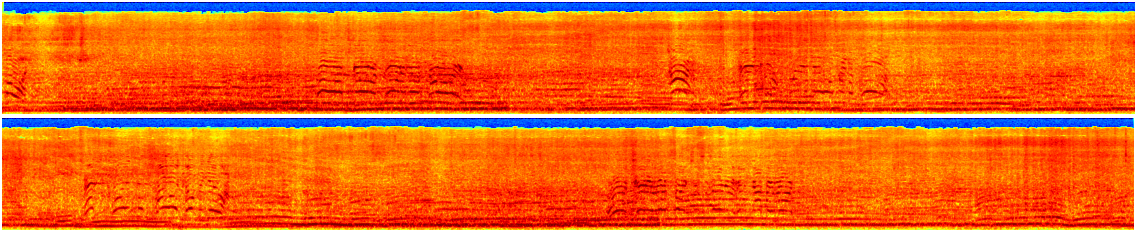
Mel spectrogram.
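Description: Car engines roar and rev up and down.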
